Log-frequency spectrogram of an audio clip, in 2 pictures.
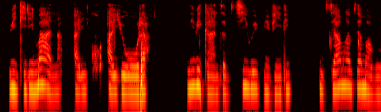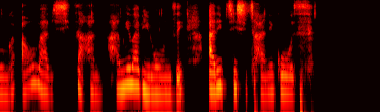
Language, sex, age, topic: Rundi, female, 18-24, agriculture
